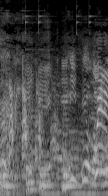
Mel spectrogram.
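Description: Several voices on a street hooting and calling out in short yelps that rise and fall in pitch, with music underneath.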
